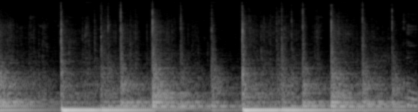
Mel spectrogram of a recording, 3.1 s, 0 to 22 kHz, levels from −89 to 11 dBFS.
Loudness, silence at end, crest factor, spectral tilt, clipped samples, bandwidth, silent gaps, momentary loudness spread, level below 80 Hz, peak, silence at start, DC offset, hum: -23 LUFS; 0 s; 14 dB; -8.5 dB/octave; under 0.1%; 10 kHz; none; 12 LU; -24 dBFS; -8 dBFS; 0 s; under 0.1%; none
